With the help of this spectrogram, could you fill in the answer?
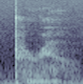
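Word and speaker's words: Perrault: coming hey Peru so this is a French name it I think it's pronounced Perot so I'm gonna go with pero I hope I'm not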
